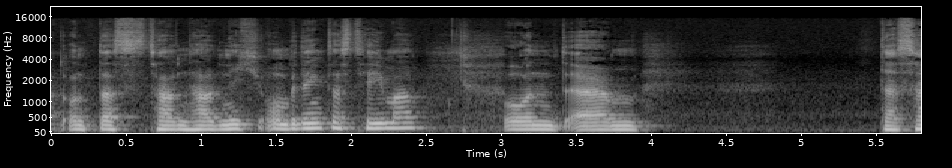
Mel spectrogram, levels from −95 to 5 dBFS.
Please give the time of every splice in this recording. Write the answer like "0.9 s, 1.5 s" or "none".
3.0 s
